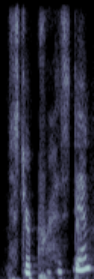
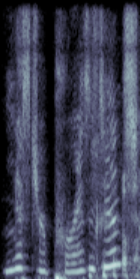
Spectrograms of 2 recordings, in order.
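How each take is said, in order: First: Much higher, whispered and rising; a breathy falsetto whisper of a question; Jackie, whispered. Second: Much higher, slow and rising; a sweet, breathy falsetto question; Jackie, puzzled. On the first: Comic imitating Jackie, whispering the question. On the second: Comic imitating Jackie answering LBJ, high-pitched. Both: Retold or imitated. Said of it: "you hear her go".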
